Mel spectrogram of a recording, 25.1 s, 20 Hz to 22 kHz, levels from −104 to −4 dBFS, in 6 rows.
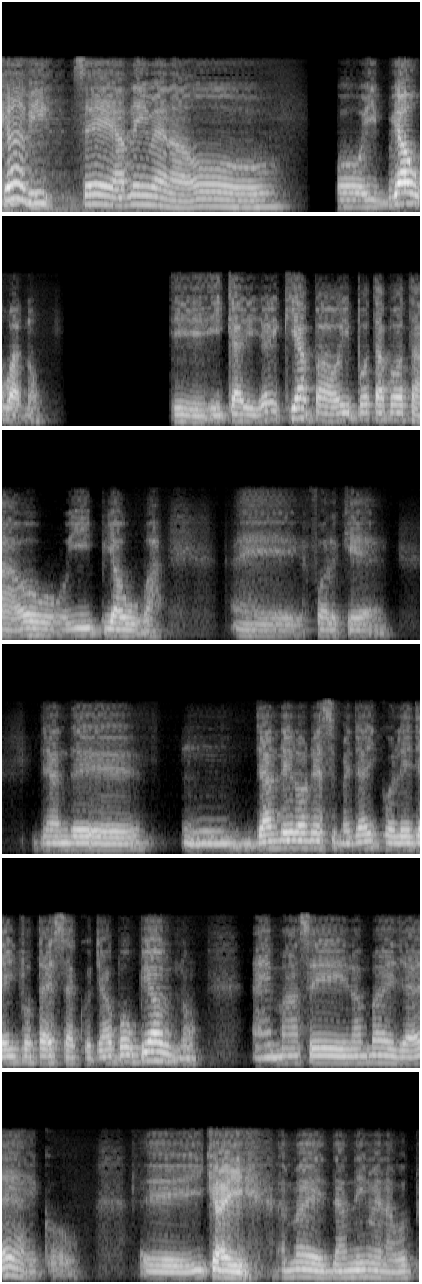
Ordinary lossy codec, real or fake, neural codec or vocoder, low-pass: none; fake; codec, 16 kHz, 0.4 kbps, LongCat-Audio-Codec; 7.2 kHz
